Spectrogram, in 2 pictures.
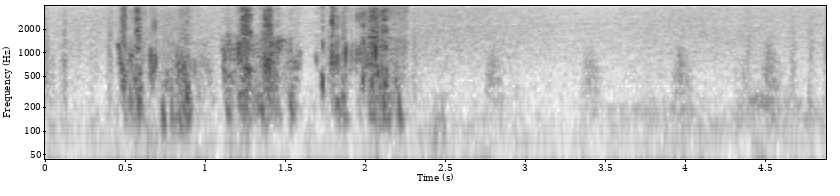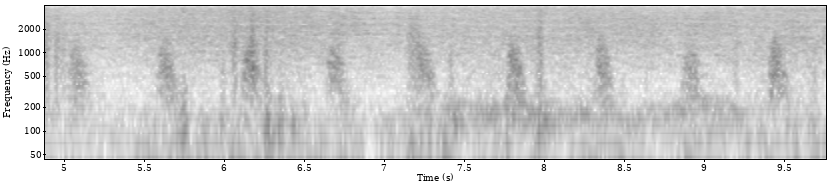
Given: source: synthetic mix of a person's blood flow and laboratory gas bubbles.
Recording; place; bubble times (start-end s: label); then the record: Doppler ultrasound of blood flow; subclavian vein
0.44-0.97 s: bubbles
1.09-1.61 s: bubbles
1.69-2.27 s: bubbles
From the record:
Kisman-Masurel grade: 223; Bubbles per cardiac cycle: several, 3 to 8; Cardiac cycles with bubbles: 10 to 50%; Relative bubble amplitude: loud (0.450 to 0.775); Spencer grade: 2 (many but less than half of the cardiac periods contain bubble signals, singularly or in groups); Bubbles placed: anywhere in the cardiac cycle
